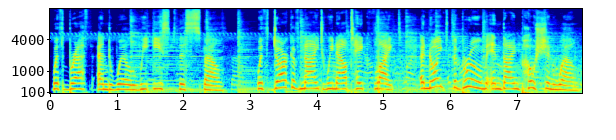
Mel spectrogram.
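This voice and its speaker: Woman acting a prickly, highish-voiced witch. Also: slow, faint music behind. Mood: solemn, commanding. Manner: clipped, disapproving, commanding. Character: stern, prickly, rule-minded young woman witch. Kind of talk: audio drama acting.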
